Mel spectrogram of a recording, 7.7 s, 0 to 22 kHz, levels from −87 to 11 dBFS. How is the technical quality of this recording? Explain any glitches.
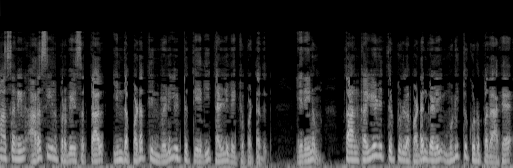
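The speech is heavily compressed throughout, with a coarse, synthetic top end, and two attacks are smeared by pre-echo.

Across the whole clip the treble sounds gritty and metallic, with lispy s sounds and nothing above 11.1 kHz. This is likely HE-AAC compression: the upper band is rebuilt by copying lower harmonics upward under a rough envelope. The heavy damage points to a very low bitrate, around 12 kbps.

At 2.2 s a short hiss lasting about 28 ms runs ahead of an attack, and at 3.82 s a similar 22 ms hiss does the same. Both onsets sound soft. This is pre-echo: the codec spread quantisation noise, sized for the loud attack, across its whole block, so the noise leaks into the quiet moment before the onset.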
